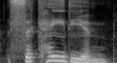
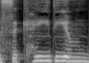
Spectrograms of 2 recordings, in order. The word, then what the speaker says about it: circadian: kind of struggled over hommina I mean your pronunciation was really good well done but one probably you've not heard of before circadian the circadian rhythm circadian you want to try it ciao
